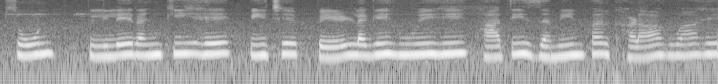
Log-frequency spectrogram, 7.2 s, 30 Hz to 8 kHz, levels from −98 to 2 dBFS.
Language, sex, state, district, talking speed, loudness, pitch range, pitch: Hindi, female, Goa, North and South Goa, 135 wpm, -12 LUFS, 205-225 Hz, 215 Hz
